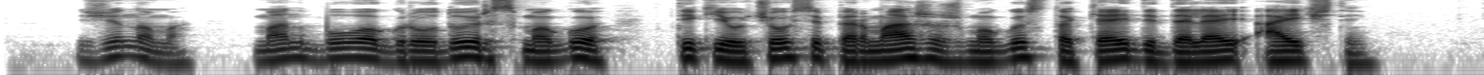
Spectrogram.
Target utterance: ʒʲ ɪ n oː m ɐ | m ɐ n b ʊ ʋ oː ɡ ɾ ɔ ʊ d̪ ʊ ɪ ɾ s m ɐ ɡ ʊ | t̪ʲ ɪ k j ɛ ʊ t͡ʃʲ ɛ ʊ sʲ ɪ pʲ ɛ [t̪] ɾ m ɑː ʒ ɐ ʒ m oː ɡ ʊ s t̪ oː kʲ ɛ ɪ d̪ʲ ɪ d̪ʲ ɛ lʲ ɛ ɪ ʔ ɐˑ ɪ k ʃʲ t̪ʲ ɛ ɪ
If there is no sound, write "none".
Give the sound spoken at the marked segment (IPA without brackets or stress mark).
none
